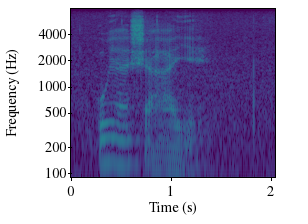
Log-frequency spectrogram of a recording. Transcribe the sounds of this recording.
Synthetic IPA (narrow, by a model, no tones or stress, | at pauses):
ujaʃa̰ːjɛ̰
